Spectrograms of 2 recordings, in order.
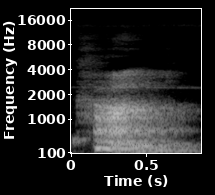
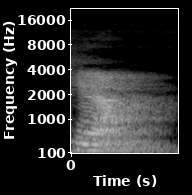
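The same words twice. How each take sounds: First: It is said with a British English vowel. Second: It is said with an American English vowel. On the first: "in England we generally... There is a tendency to speak can" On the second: "While in American English, it's more common to say can"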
